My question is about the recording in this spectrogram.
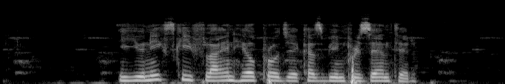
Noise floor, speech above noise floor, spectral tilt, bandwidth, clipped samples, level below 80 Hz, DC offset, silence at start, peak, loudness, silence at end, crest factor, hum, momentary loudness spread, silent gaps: -60 dBFS; 40 dB; -5.5 dB/octave; 9.2 kHz; under 0.1%; -42 dBFS; under 0.1%; 1 s; -2 dBFS; -21 LUFS; 0.9 s; 20 dB; none; 7 LU; none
